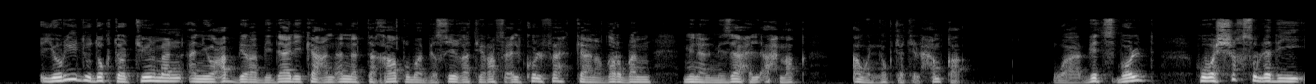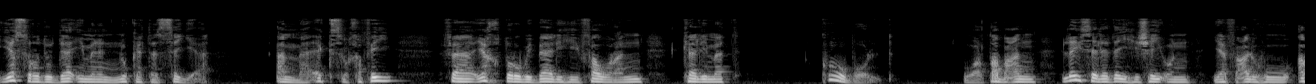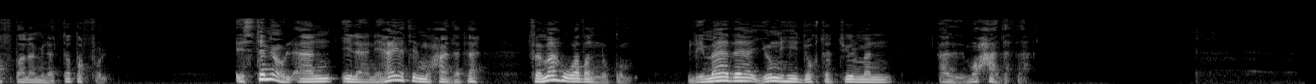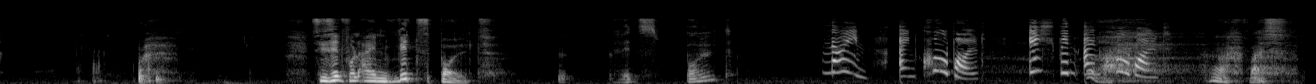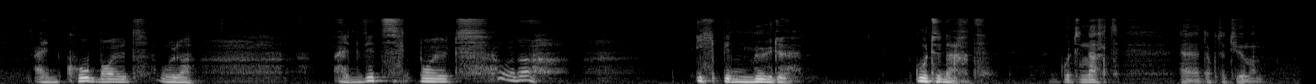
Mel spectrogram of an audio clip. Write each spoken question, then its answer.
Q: لماذا ينهي دكتور تيرمان المحادثة؟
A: وينهي دكتور تيورمان المحادثة الآن لأنه تعب ميدة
